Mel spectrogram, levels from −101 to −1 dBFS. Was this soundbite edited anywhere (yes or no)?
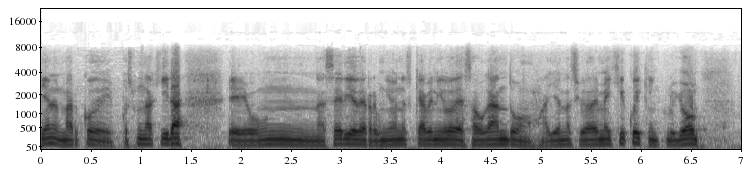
no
